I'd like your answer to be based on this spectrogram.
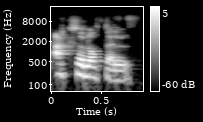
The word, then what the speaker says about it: axolotl: Ax, o, lot, ull. Jag tänker att jag säger axolotl.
